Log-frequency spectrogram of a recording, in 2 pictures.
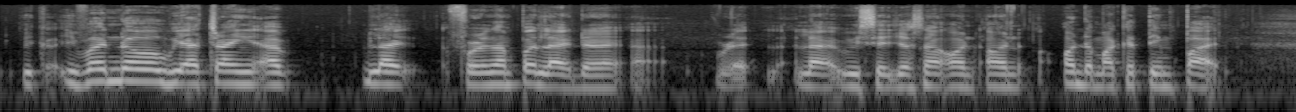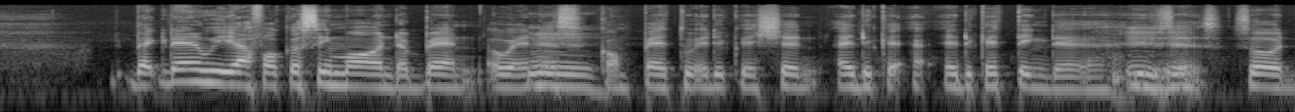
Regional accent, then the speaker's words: Malaysia

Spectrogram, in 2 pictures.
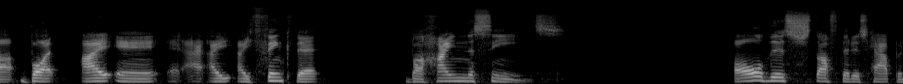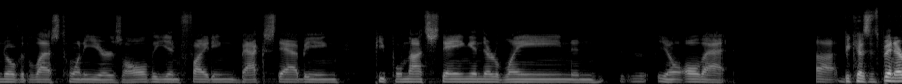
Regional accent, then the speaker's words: New Orleans, Louisiana, United States; born there; I was born in New Orleans, so yeah.

